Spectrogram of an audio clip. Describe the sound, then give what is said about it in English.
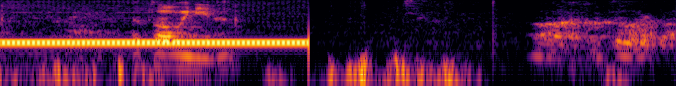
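A telephone call ringing as a steady, loud, single-pitched tone that holds for about a second and a half, then cuts off abruptly, leaving muffled voices talking. “phone. There it goes.”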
